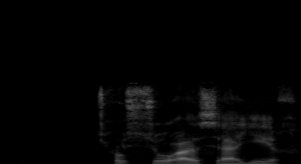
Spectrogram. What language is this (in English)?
Kabyle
